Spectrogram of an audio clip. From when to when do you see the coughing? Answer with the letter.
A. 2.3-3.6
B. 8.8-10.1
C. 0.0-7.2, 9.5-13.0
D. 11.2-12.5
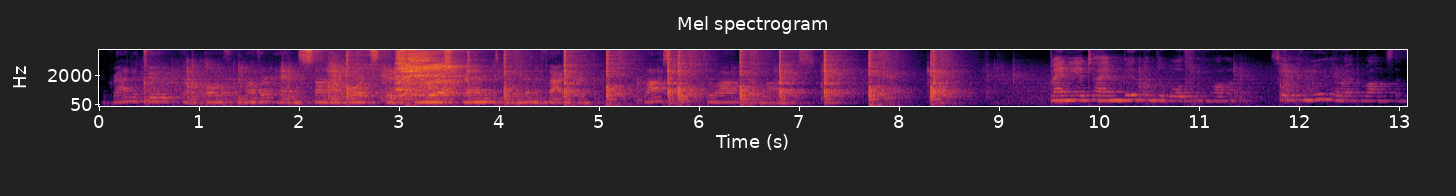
A.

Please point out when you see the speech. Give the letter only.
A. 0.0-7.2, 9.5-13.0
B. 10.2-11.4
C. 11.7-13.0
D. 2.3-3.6
A.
